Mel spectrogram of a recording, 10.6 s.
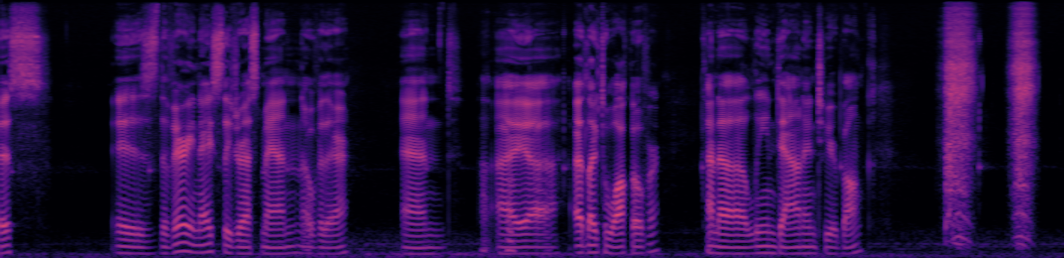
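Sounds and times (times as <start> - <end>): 
speech: 0.0 - 0.4, 1.2 - 8.8
person sniffing: 9.4 - 10.4.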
